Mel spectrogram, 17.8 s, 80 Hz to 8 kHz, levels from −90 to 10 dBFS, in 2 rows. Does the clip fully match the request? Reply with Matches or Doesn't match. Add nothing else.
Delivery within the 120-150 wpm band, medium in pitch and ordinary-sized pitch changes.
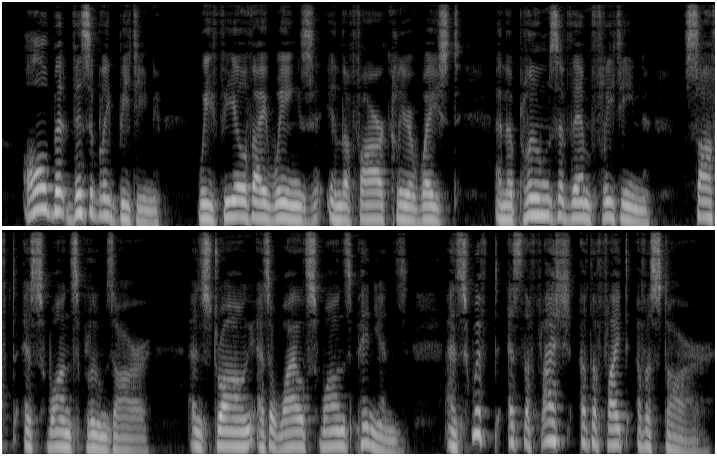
Matches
